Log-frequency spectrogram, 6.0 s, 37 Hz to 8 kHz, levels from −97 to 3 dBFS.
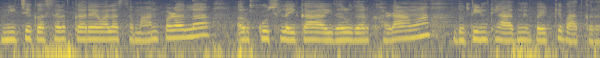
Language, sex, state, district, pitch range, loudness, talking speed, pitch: Bhojpuri, female, Uttar Pradesh, Varanasi, 200-220 Hz, -14 LUFS, 230 wpm, 210 Hz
